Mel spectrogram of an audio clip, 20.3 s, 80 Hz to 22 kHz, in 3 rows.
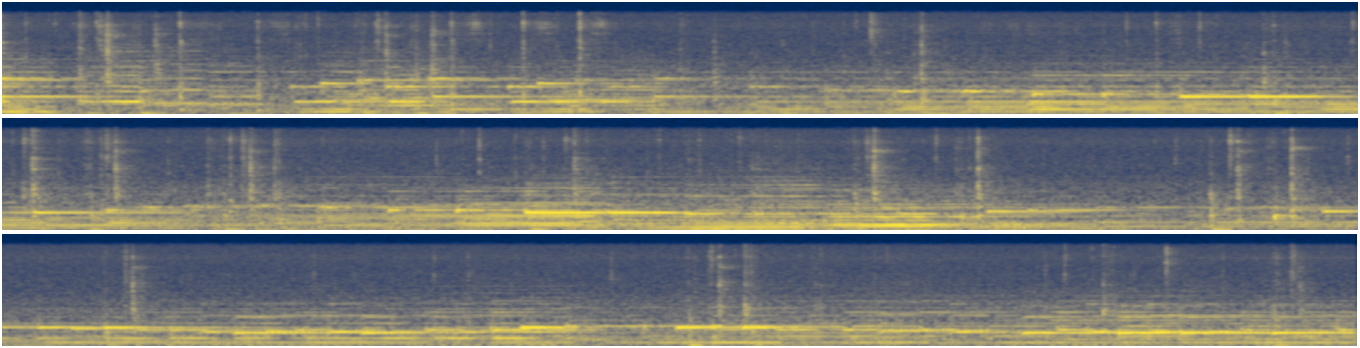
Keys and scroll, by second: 0.0-0.7 typing, 1.8 s, 2.1 1, 7.3 s, 7.9 s, 8.2 1, 11.1 s, 11.6 5, 12.9 s, 13.2 5, 14.1 s, 17.0 s, 20.0 s.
